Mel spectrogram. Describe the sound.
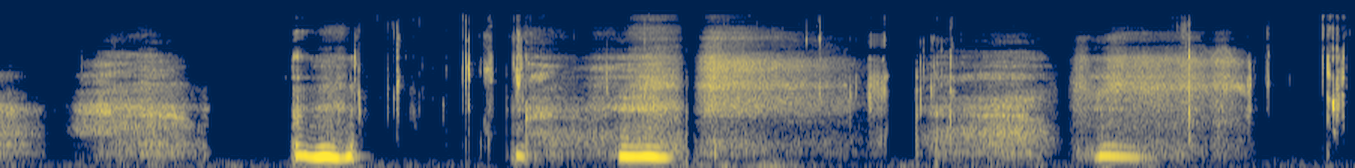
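A voice performs a vampire biting and drinking blood with wet mouth sounds, gasps and heavy breathing. The sounds come in several breathy bursts with a few low, throaty gulping noises between pauses.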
